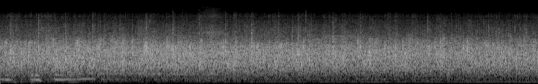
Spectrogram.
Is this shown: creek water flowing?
no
